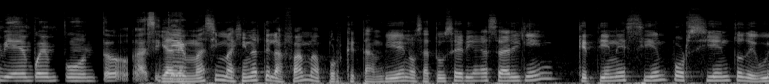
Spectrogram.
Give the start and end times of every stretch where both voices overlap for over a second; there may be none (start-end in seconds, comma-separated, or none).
none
